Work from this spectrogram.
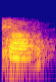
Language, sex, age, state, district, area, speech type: Urdu, male, 30-45, Delhi, South Delhi, urban, conversation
